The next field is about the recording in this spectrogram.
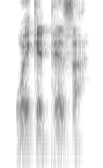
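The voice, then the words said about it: Put-on Boston accent. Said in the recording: “the Boston accent”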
